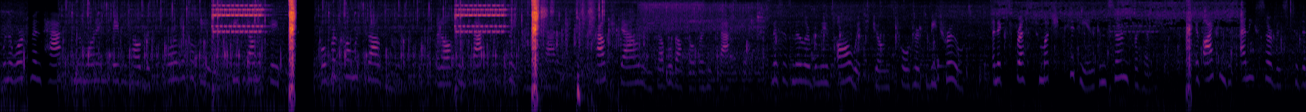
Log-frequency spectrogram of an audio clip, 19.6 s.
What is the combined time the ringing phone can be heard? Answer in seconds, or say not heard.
5 s.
